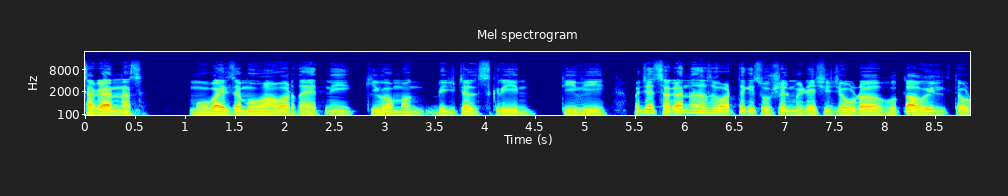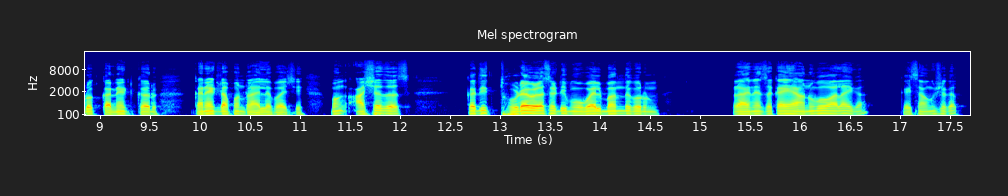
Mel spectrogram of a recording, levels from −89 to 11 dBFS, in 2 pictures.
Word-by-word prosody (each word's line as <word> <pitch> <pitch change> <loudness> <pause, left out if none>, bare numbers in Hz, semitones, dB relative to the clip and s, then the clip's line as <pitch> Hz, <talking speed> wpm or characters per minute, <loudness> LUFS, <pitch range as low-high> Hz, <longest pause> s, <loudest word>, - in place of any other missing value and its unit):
सगळ्यांनाच 110 -1 +5 0.5
मोबाईलचा 115 +4 +4
मोह 120 0 +2
आवरता 115 0 +2
येत 110 +1 -4
नाही 110 0 -5 0.2
किंवा 100 0 -1
मग 100 0 -5 0.2
डिजिटल 95 +3 -2
स्क्रीन, 100 +2 -5 0.3
टीव्ही 95 0 -4 0.3
म्हणजे 150 +7 +1
सगळ्यांनाच 140 +2 +2
असं 140 0 -3
वाटतं, 125 +1 0
की 130 0 -3
सोशल 120 0 -4
मीडियाशी 115 0 -2
जेवढं 110 +3 +3
होता 105 +3 +2
होईल 115 -5 +3
तेवढं 100 +2 0
कनेक्ट 100 +2 -1
कर 100 -1 0 0.4
कनेक्ट 115 +2 +1
आपण 115 0 -2
राहिलं 95 +1 -1
पाहिजे. 85 -2 -5 0.3
मग 120 +3 -3
अशातच 120 +2 -1 0.6
कधी 130 +2 +1
थोड्या 110 +8 +6
वेळासाठी 130 -1 +5
मोबाईल 115 +1 +2
बंद 120 +1 -3
करून, 110 -3 -4 0.8
राहण्याचा 110 +2 -1
काही 120 +1 +1
अनुभव 120 +3 0
आलाय 125 0 -1
आहे - - -12
का, - - -14 0.4
काही 105 - -8
सांगू 110 +2 -8
शकाल? 120 +2 -8
115 Hz, 155 wpm, -23 LUFS, 100-120 Hz, 0.8 s, थोड्या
